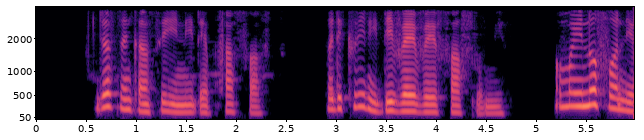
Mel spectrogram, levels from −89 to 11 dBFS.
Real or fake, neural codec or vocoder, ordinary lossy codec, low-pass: real; none; AAC, 32 kbps; 3.6 kHz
